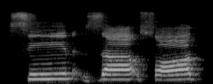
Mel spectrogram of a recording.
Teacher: ये जबान की नोक को हम नीचे वाले 2 दांत जिनको हम सना या सुफला कहते हैं उनके साथ मिलाते हैं और आवाज दांतों के बीच में से निकलती है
